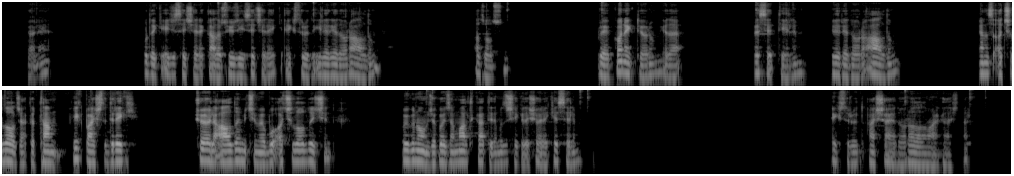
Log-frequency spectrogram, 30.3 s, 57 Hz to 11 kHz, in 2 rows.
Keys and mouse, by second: 0.9 w, 1.2 right click, 1.8 click, 3.1 click, 4.5 click, 7.4 right click, 7.8 click, 11.1 click, 11.6 w, 12.3 click, 15.0 ctrl+z, 16.3 ctrl+z, 21.4 click, 23.7 ctrl+click, 24.0 w, 25.4 right click, 25.8 click, 27.2 click, 27.7 w, 28.6 click, 29.7 right click.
